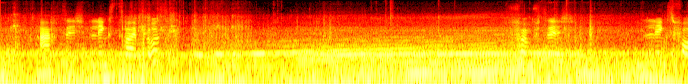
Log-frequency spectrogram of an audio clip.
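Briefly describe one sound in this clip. A rally car engine roars loudly, rising and falling in pitch as it changes gear.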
